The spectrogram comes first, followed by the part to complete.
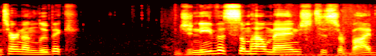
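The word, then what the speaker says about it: Lübeck: Oh, so just Lubik. So no lick. No extra U.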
